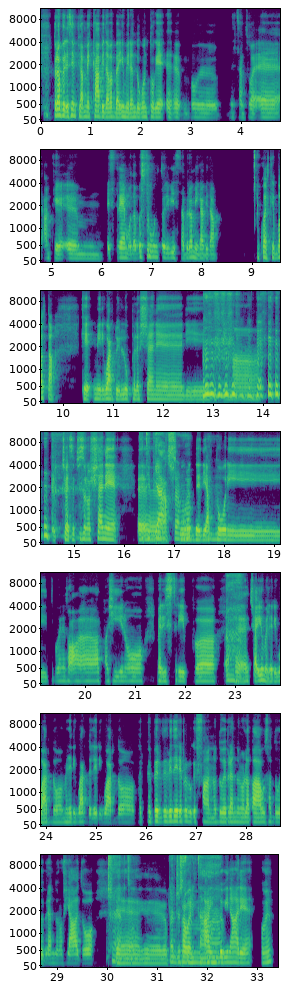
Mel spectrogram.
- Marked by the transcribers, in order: laughing while speaking: "punto"; tongue click; in English: "loop"; chuckle; drawn out: "attori"; "cioè" said as "ceh"; "proprio" said as "propio"; drawn out: "ehm"
- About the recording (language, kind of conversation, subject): Italian, podcast, Come ti dividi tra la creatività e il lavoro quotidiano?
